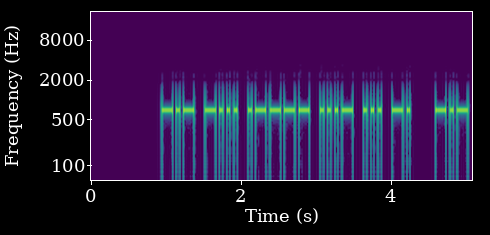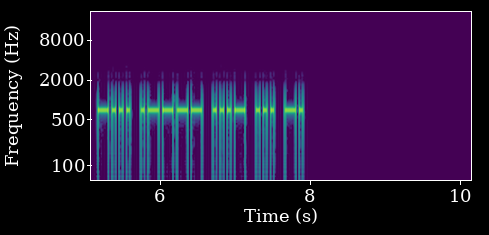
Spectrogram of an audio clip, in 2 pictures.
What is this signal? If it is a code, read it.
Morse code, heard as a keyed tone, about 25 wpm, 700 Hz. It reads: KB1VSN KB1VSN
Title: USA Call Signs Repeated 2x 25wpm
